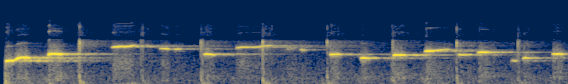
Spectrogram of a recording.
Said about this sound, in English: Is that not one of the whistling theme of Andy Griffith? We've all tried it. We've all failed. Iconic. Iconic opening.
